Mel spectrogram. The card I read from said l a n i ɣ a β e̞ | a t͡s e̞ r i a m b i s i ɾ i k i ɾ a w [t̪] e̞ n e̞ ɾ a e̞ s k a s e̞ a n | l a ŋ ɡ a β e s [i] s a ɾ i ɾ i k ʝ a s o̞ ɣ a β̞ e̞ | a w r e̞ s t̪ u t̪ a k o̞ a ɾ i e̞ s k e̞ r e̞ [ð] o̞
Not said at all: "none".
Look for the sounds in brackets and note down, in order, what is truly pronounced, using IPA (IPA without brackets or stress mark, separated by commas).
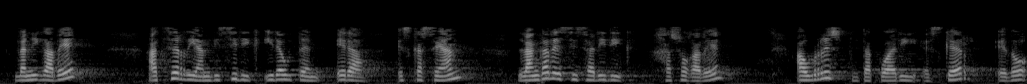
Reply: t̪, i, ð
